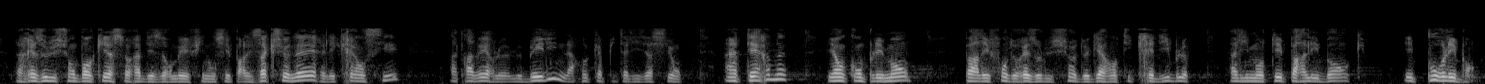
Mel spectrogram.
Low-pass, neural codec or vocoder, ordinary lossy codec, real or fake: 5.4 kHz; none; none; real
